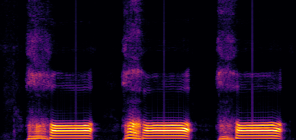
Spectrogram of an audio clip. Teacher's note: حلق کا اوپر کا سوکھے حصے سے، حلق کے سوکھے حصے سے، اوپر والے سوکھے حصے سے خا ادا ہوتا ہے. حلق کے اوپر والے سوکھے حصے سے خا ادا ہوتا ہے. خا خا، اس کو موٹا پڑھنا ہے.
